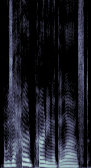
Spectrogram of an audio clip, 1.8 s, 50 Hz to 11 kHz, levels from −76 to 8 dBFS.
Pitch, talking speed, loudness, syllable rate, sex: 230 Hz, 260 wpm, -15 LUFS, 5.3 syllables/s, female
